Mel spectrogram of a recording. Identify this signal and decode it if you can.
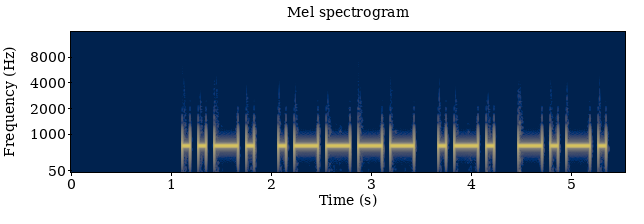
Morse code, heard as a keyed tone, about 15 wpm, 700 Hz. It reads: F1RC
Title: DXCC-100 Call Signs - 4 Characters - Repeated 3x - 15wpm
